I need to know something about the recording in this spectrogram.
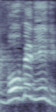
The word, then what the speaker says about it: Wolverine: O carcaju não é como ele é falado em inglês. Ele é Wolverine, com V. Entendeu? É bem diferente.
